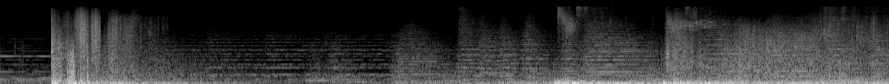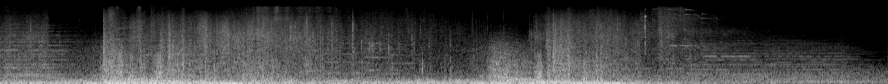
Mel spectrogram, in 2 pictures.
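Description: A bomb detonates in Star Wars: The Old Republic, opening with a sharp blast followed by rolling booms and crashing rumble that swell and sustain for many seconds, loud and heavy.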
